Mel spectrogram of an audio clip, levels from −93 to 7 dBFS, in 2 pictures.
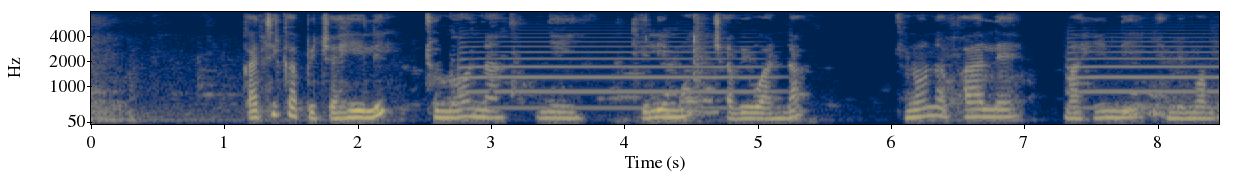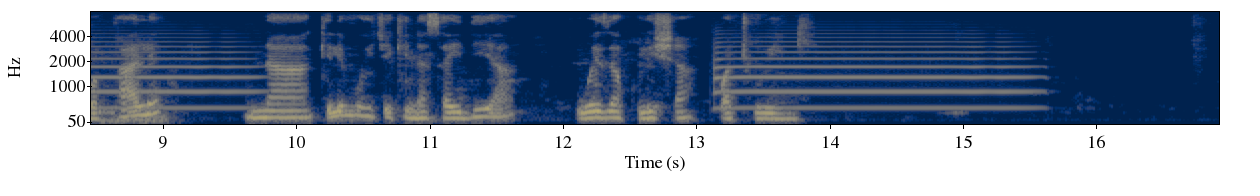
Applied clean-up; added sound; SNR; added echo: none; Trumpet; 11 dB; none.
